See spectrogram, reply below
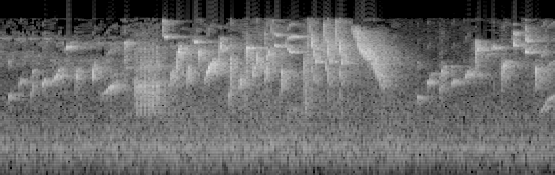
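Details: European goldfinch of the parva form from the Maghreb singing a fast, twittering song of bright chirps and short buzzy trills, high-pitched and tumbling, with a brief pause before a closing run of rising notes.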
